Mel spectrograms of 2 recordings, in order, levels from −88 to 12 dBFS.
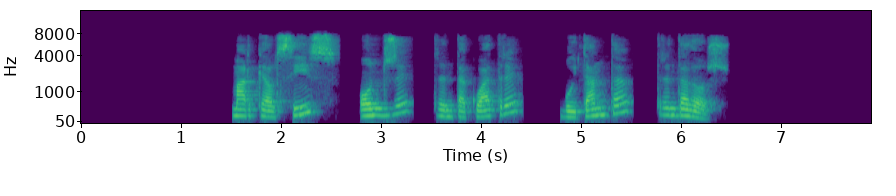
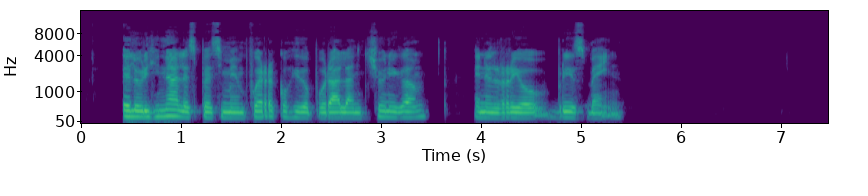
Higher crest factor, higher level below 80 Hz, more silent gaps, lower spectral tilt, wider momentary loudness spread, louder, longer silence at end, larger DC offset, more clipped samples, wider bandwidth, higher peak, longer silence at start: about the same, 20 dB vs 20 dB; first, -62 dBFS vs -68 dBFS; first, 2.60-2.78 s, 3.33-3.52 s, 4.43-4.78 s, 5.53-5.75 s vs none; second, -3.5 dB/octave vs -5.5 dB/octave; about the same, 11 LU vs 9 LU; first, -19 LUFS vs -25 LUFS; second, 1.45 s vs 2.1 s; neither; neither; second, 8.2 kHz vs 11.5 kHz; first, -2 dBFS vs -8 dBFS; first, 1.5 s vs 0.4 s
